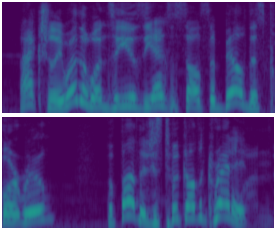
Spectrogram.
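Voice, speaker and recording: A put-on character voice races along at a very fast pace with a fairly high pitch. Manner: imitating a cartoon bear.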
